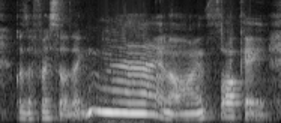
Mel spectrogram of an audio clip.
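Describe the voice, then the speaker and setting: A woman speaks quietly. Noticeable background noise runs behind her. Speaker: pregnant mother vlogger. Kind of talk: casual talk to camera. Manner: quiet, low voice.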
